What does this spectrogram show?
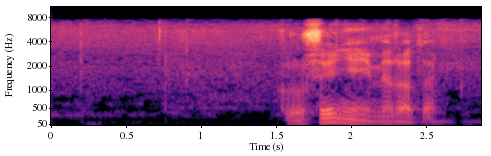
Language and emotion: Russian, neutral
